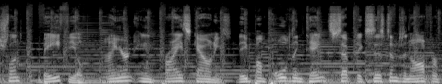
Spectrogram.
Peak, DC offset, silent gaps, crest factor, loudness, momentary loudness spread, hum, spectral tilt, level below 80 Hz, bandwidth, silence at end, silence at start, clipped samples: -6 dBFS; under 0.1%; none; 14 dB; -20 LUFS; 4 LU; none; -4.5 dB/octave; -32 dBFS; 18 kHz; 0 s; 0 s; under 0.1%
